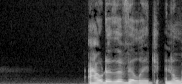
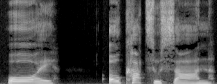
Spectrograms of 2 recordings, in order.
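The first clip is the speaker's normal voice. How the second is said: warning call; slower than usual. A narrator's reading. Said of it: "called a warning voice".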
